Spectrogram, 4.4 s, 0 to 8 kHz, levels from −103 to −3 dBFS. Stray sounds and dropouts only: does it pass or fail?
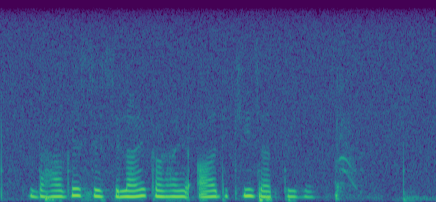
fail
